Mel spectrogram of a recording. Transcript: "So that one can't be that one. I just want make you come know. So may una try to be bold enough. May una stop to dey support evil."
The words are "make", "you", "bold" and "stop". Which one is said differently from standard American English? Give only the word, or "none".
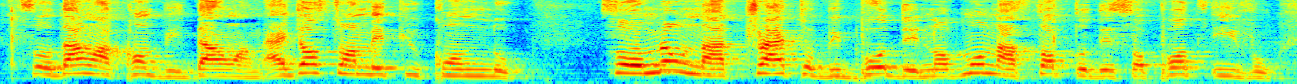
bold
